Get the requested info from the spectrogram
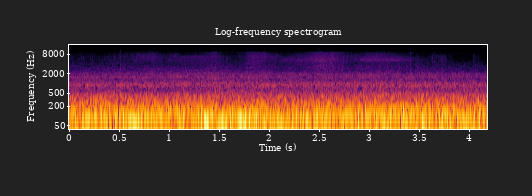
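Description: Steady low rumble of a car's engine and running gear, heard from inside the cabin.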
